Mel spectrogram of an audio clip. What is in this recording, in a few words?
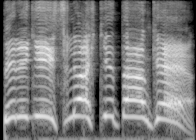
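voice soviet infantry; Red Orchestra 41-45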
